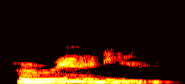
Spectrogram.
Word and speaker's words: Parrouty: But if you want to, it's pronounced Parrouty. – Parrouty. – Parrouty, yeah. It's French, but it's a really weird, like, obscure French name. – So. Ooh, nice. – Seriously, yeah. – Parrouty.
